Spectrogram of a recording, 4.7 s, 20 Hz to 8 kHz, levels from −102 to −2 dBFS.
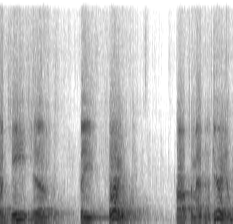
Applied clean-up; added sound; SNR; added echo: neural separator model SepFormer DNS4.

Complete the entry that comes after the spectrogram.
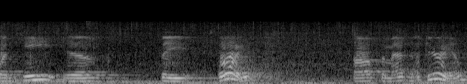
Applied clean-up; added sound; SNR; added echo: none; Motor vehicle (road) / Rain; 10 dB; reverberation time 0.8 s.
